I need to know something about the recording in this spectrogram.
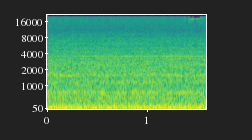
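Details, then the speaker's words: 1996 Chevrolet Impala SS, stock LT1 V8 with no check-engine lights, heard idling from the rear at the tailpipe. A steady, even low rumble with no misses or ticks is heard. Normal idle. "Slip around to the back so you can hear this run. Sounds as it should. Stock SS Impala, that LT1 power."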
